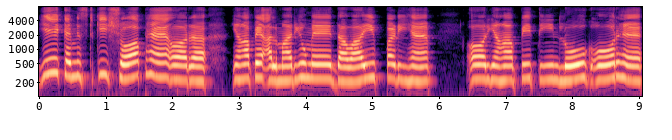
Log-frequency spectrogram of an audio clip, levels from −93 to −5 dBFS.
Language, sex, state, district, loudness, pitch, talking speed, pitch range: Hindi, female, Bihar, West Champaran, -14 LUFS, 235 Hz, 140 wpm, 225-260 Hz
